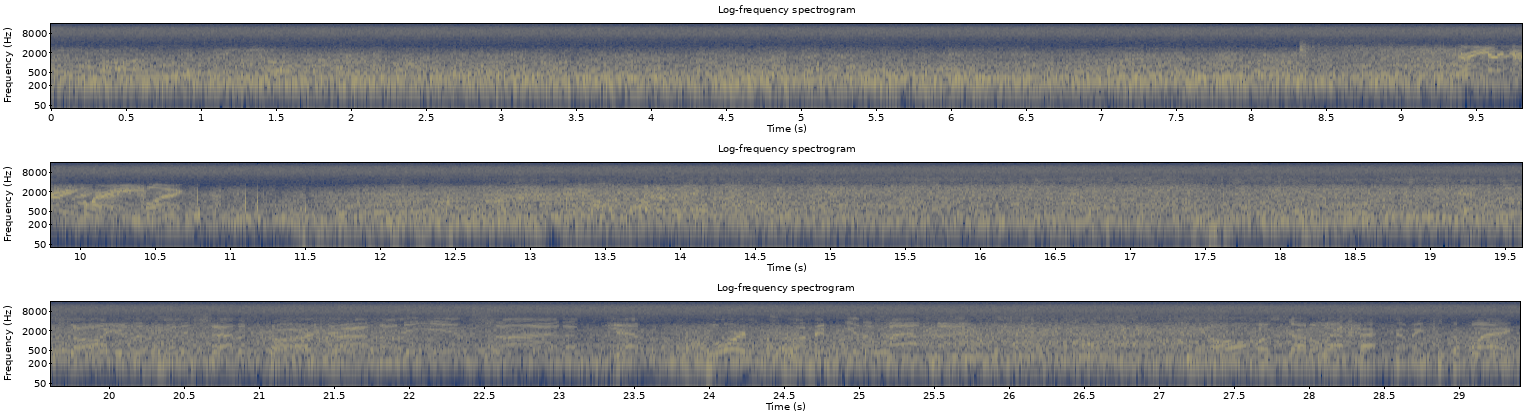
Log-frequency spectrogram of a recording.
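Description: Race car engines roar loudly as a pack of cars speeds around a track.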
